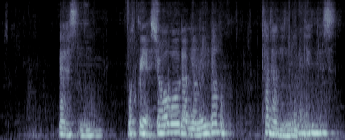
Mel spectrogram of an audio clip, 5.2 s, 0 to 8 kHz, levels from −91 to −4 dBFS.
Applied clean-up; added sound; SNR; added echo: neural separator model SepFormer DNS4.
